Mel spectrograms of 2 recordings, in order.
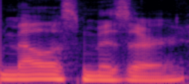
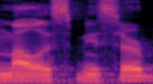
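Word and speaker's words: Malice Mizer: too we were discussing we decided melis miser is the most reasonable pronunciation yeah we we decided on uh yeah on malice mr because it's like uh a sort of like version of like malice and misery so every time yeah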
